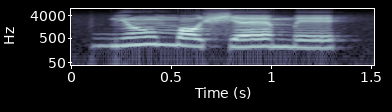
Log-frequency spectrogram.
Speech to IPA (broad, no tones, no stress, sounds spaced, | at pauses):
bʲ õ m ɔ ɕ ɛ m e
